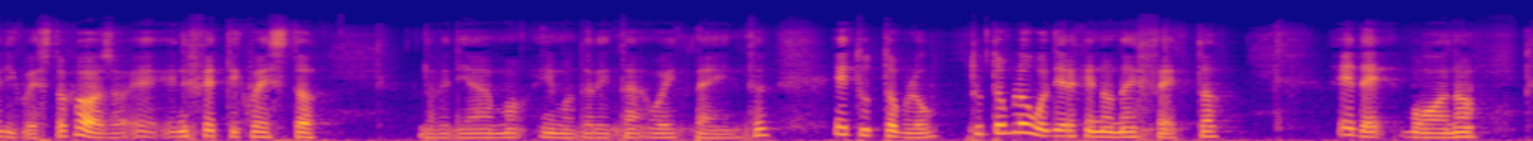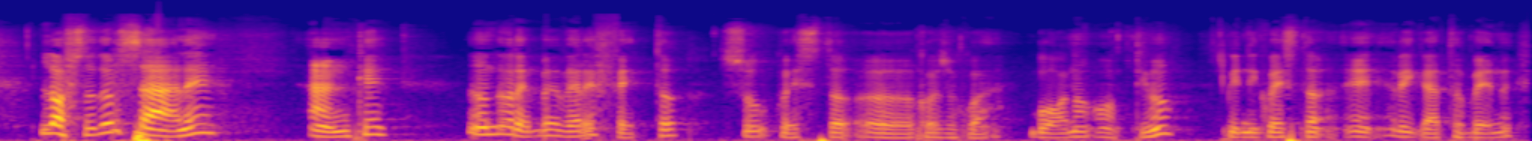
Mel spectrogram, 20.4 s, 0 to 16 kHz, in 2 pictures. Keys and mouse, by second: 4.3-8.7 drag, 8.7 KP_7, 11.1-18.5 drag, 18.5 KP_7.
